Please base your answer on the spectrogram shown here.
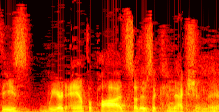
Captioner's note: congregation laughing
